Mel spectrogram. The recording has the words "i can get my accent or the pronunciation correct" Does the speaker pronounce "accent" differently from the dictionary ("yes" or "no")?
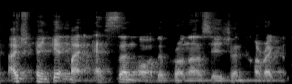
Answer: yes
